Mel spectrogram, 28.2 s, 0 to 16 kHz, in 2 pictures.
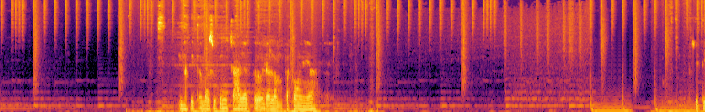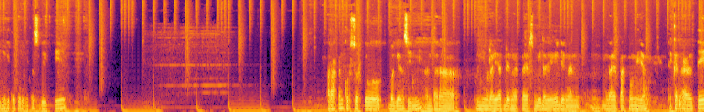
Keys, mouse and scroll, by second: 11.0 b, 18.9 typing, 20.6 typing.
